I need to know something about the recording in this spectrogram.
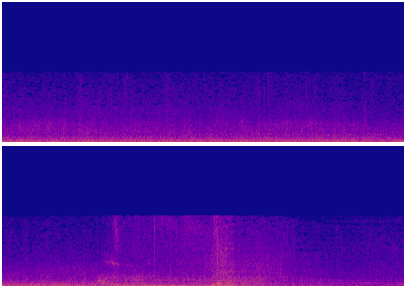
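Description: Wind rushes loudly past a falling character.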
